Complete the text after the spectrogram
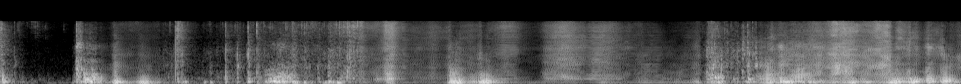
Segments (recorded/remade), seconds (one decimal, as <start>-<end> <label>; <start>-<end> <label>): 0.0-1.0 recorded; 1.0-1.6 remade; 1.6-3.6 recorded; 3.6-7.0 remade; 7.0-7.6 recorded; 7.6-9.6 remade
